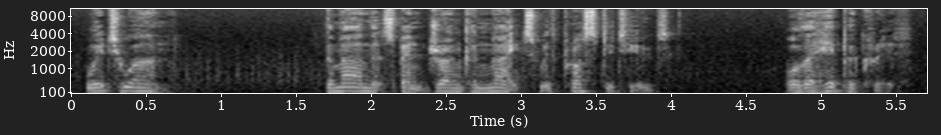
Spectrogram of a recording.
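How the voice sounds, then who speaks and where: An actor playing a tormented, self-justifying doctor in a radio drama, speaking formally and intensely. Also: male voice, mid-range voice, unhurried, a little mellow, slightly rough. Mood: impassioned.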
